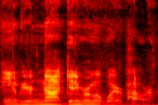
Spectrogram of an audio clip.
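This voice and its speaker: A man's voice: on the low side, fairly quick, bright, forceful tone, slight background noise. A man giving a casual, informal hands-on narration to viewers, thinking aloud as he works on a vehicle. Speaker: DIY car vlogger and host. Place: in and around a van.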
